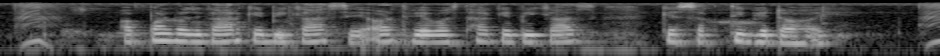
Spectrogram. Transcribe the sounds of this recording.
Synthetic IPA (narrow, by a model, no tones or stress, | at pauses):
əpənɾoːd͡ʒɡaɾkebikasːeʔə̰ɾt̪ʰbjəwəst̪ʰakebikaskesəkt̪ibʱeʈəɦəj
